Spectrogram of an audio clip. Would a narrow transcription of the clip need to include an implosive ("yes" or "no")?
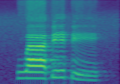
yes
